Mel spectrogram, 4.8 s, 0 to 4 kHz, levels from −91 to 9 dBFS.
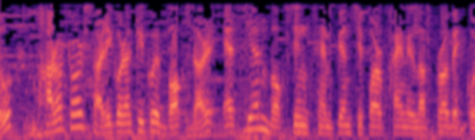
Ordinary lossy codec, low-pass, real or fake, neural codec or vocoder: none; 3.6 kHz; real; none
